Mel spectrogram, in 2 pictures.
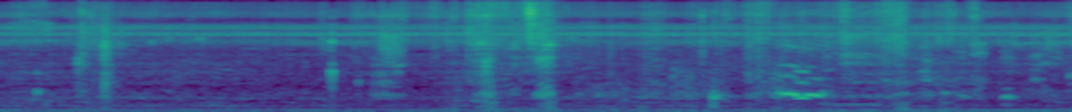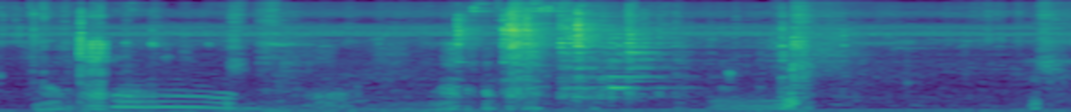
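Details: Playing Jindo puppies, Cheondori's litter, give a brief cluster of high whining yips with layered harmonics in the middle of the stretch, amid scuffling, clicks and thumps of rough play.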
